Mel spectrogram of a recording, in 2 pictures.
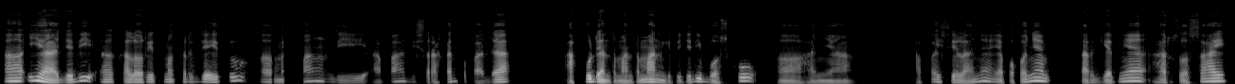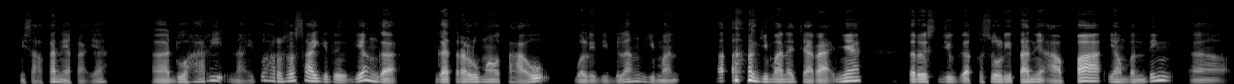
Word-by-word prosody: Eee, 150 Hz, +1 st, +2 dB
iya 150 Hz, -, +6 dB
jadi, 105 Hz, -, -3 dB
eee, 115 Hz, 0 st, -7 dB
kalau 110 Hz, +2 st, -1 dB
ritme 110 Hz, 0 st, -8 dB
kerja 115 Hz, +1 st, -6 dB
itu, 170 Hz, +11 st, -6 dB
eee, 110 Hz, -2 st, -10 dB
memang 125 Hz, +8 st, -12 dB
di 95 Hz, 0 st, -15 dB
apa 125 Hz, +9 st, -14 dB
diserahkan 110 Hz, +2 st, -12 dB
kepada 115 Hz, -1 st, -5 dB, 0.6 s
aku 130 Hz, -, 0 dB
dan 105 Hz, -5 st, +2 dB
teman-teman 95 Hz, +4 st, -3 dB
gitu, 95 Hz, 0 st, -14 dB
jadi 140 Hz, +8 st, -2 dB
bosku, 130 Hz, -, -6 dB, 0.2 s
eee, 90 Hz, -3 st, -9 dB
hanya 85 Hz, -1 st, -13 dB, 0.6 s
apa 110 Hz, -, -16 dB
istilahnya, 110 Hz, +5 st, -6 dB
ya 110 Hz, -, -8 dB
pokoknya 145 Hz, -, -2 dB, 0.3 s
targetnya 100 Hz, -, -4 dB
harus 100 Hz, -1 st, -8 dB
selesai 135 Hz, +11 st, -1 dB, 0.3 s
misalkan 100 Hz, +6 st, -3 dB
ya 95 Hz, -, -1 dB
Kak 85 Hz, -2 st, -11 dB
ya, 105 Hz, +5 st, -10 dB, 0.4 s
eee, 100 Hz, -1 st, -1 dB
2 110 Hz, +4 st, -3 dB
hari, 175 Hz, -4 st, -3 dB
nah 95 Hz, -5 st, -12 dB
itu 95 Hz, +4 st, -17 dB
harus 145 Hz, -6 st, -2 dB
selesai 165 Hz, -1 st, +4 dB
gitu, 105 Hz, -3 st, 0 dB
Dia 165 Hz, -, +4 dB
nggak 90 Hz, -, +4 dB, 0.4 s
nggak 110 Hz, -1 st, +5 dB
terlalu 110 Hz, 0 st, +3 dB
mau 110 Hz, 0 st, +1 dB
tahu 105 Hz, +8 st, +2 dB, 0.2 s
boleh 100 Hz, -4 st, -3 dB
dibilang 105 Hz, +9 st, -5 dB
giman 95 Hz, -3 st, -5 dB, 0.4 s
heeh, 190 Hz, +5 st, +6 dB
gimana 110 Hz, -4 st, +1 dB
caranya, 115 Hz, -, +4 dB, 0.5 s
terus 115 Hz, +1 st, +5 dB
juga 110 Hz, -2 st, 0 dB
kesulitannya 110 Hz, -1 st, +2 dB
apa 140 Hz, -, +7 dB
yang 110 Hz, -3 st, -1 dB
penting, 110 Hz, -, 0 dB, 0.2 s
eee, 100 Hz, -2 st, -6 dB
110 Hz, 145 wpm, -26 LUFS, 100-130 Hz, 0.6 s, apa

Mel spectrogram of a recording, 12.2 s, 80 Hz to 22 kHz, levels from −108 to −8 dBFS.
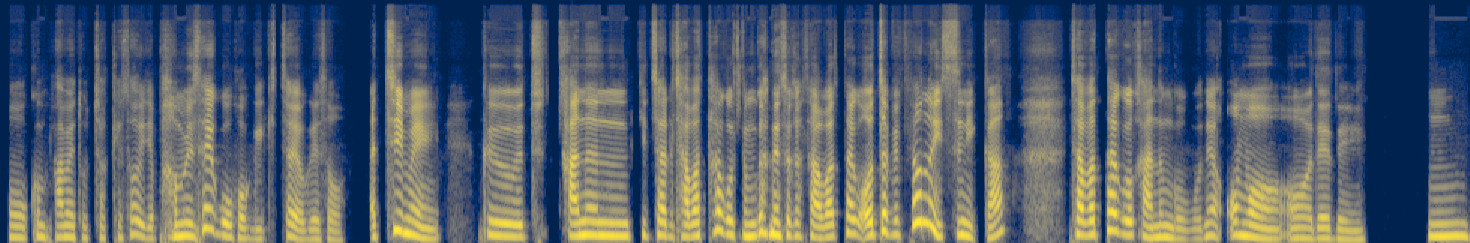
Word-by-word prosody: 어 180 Hz, -1 st, -4 dB
그럼 185 Hz, +1 st, -7 dB
밤에 185 Hz, 0 st, -3 dB
도착해서 175 Hz, +4 st, -8 dB
이제 170 Hz, -3 st, -8 dB
밤을 195 Hz, +4 st, 0 dB
새고 295 Hz, -10 st, 0 dB
거기 160 Hz, -3 st, -7 dB
기차역에서 150 Hz, -4 st, -6 dB, 0.2 s
아침에 190 Hz, -, +2 dB, 0.3 s
그 200 Hz, -4 st, +1 dB
추 -, -, -11 dB, 0.2 s
가는 205 Hz, -1 st, +4 dB
기차를 210 Hz, -1 st, -2 dB
잡아 195 Hz, +1 st, +2 dB
타고 250 Hz, +1 st, 0 dB
중간에서 220 Hz, +2 st, +3 dB
잡아 180 Hz, 0 st, +1 dB
타고 235 Hz, +5 st, -1 dB
어차피 225 Hz, +4 st, +3 dB
표는 405 Hz, -, +4 dB
있으니까 200 Hz, -, -1 dB, 0.5 s
잡아 225 Hz, -1 st, +4 dB
타고 225 Hz, -1 st, +2 dB
가는 185 Hz, -2 st, 0 dB
거군요. 160 Hz, +5 st, -6 dB
어머. 215 Hz, -2 st, +1 dB, 0.3 s
어 165 Hz, 0 st, -4 dB
네네. 155 Hz, -3 st, -5 dB, 0.6 s
음. 200 Hz, 0 st, +1 dB
195 Hz, 335 characters per minute, -18 LUFS, 175-220 Hz, 0.6 s, 가는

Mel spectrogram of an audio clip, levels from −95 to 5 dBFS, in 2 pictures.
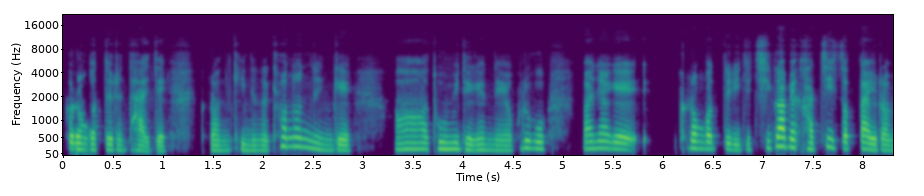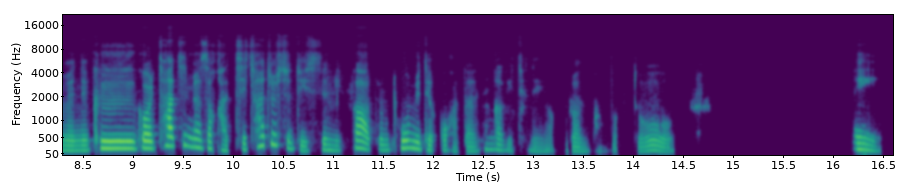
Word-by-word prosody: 그런 180 Hz, -2 st, +5 dB
것들은 160 Hz, -2 st, -1 dB
다 150 Hz, -3 st, -1 dB
이제 130 Hz, +1 st, -1 dB, 0.3 s
그런 145 Hz, -1 st, -2 dB
기능을 145 Hz, -1 st, -3 dB
켜 260 Hz, -1 st, 0 dB
놓는 215 Hz, -12 st, -1 dB
게 150 Hz, -1 st, +2 dB, 0.4 s
아 180 Hz, +1 st, 0 dB
도움이 185 Hz, -1 st, +2 dB
되겠네요. 150 Hz, -2 st, -1 dB
그리고 195 Hz, +2 st, -1 dB, 0.3 s
만약에 190 Hz, -3 st, +2 dB, 0.4 s
그런 205 Hz, -2 st, +1 dB
것들이 185 Hz, -4 st, +1 dB
이제 165 Hz, +3 st, -8 dB
'지갑에 225 Hz, +5 st, +6 dB
같이 185 Hz, +7 st, -2 dB
있었다.' 185 Hz, -3 st, +3 dB
이러면은 145 Hz, -3 st, +1 dB
그걸 200 Hz, +2 st, +5 dB
찾으면서 255 Hz, -5 st, 0 dB
같이 145 Hz, +1 st, -9 dB
찾을 275 Hz, -, -4 dB
수도 200 Hz, -, -9 dB
있으니까 155 Hz, +8 st, -3 dB
좀 150 Hz, -1 st, -9 dB
도움이 210 Hz, 0 st, -1 dB
될 145 Hz, -, -6 dB
것 145 Hz, -, -8 dB
같다는 125 Hz, -1 st, -14 dB
생각이 160 Hz, -1 st, -12 dB
드네요 -, -, -17 dB, 0.2 s
그런 120 Hz, -2 st, -10 dB
방법도. 120 Hz, +2 st, -10 dB, 1.8 s
네. 165 Hz, -7 st, -3 dB
170 Hz, 315 characters per minute, -24 LUFS, 145-200 Hz, 1.8 s, 지갑에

